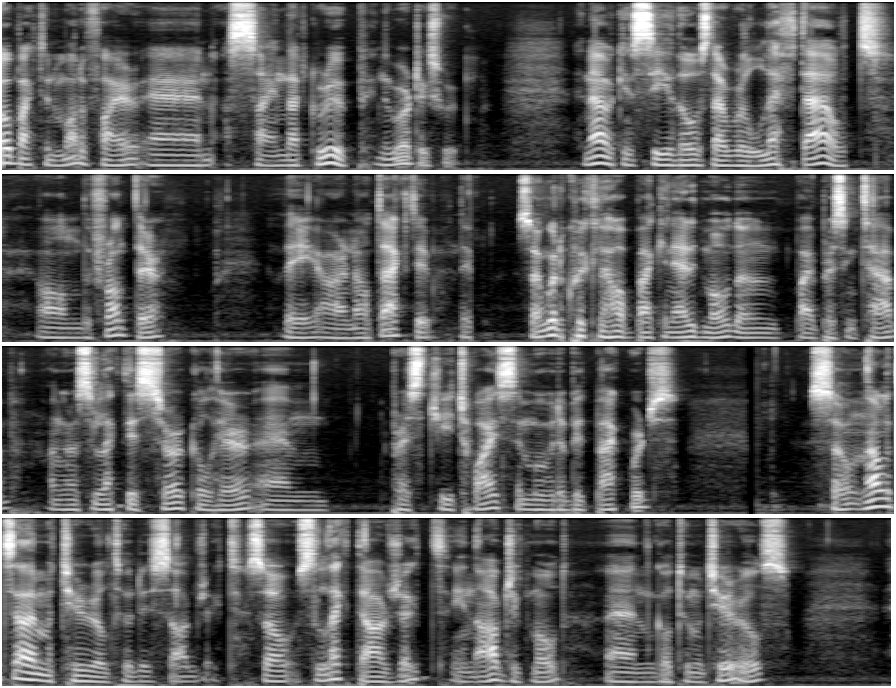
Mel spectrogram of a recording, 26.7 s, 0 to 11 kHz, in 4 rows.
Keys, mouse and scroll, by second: 3.0-5.4 scroll down 1, 5.4 space, 8.9 click, 10.6 g, 14.5 click, 14.8 space, 15.9 Tab, 16.4 space, 17.3 click, 17.3 space, 18.9 click, 21.0 click, 22.3 click, 23.8 click, 26.2-26.7 drag.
